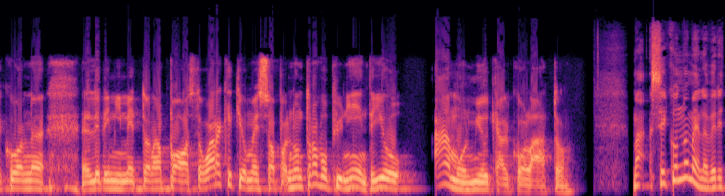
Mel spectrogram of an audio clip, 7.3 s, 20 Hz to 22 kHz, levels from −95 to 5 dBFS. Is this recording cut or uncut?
cut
